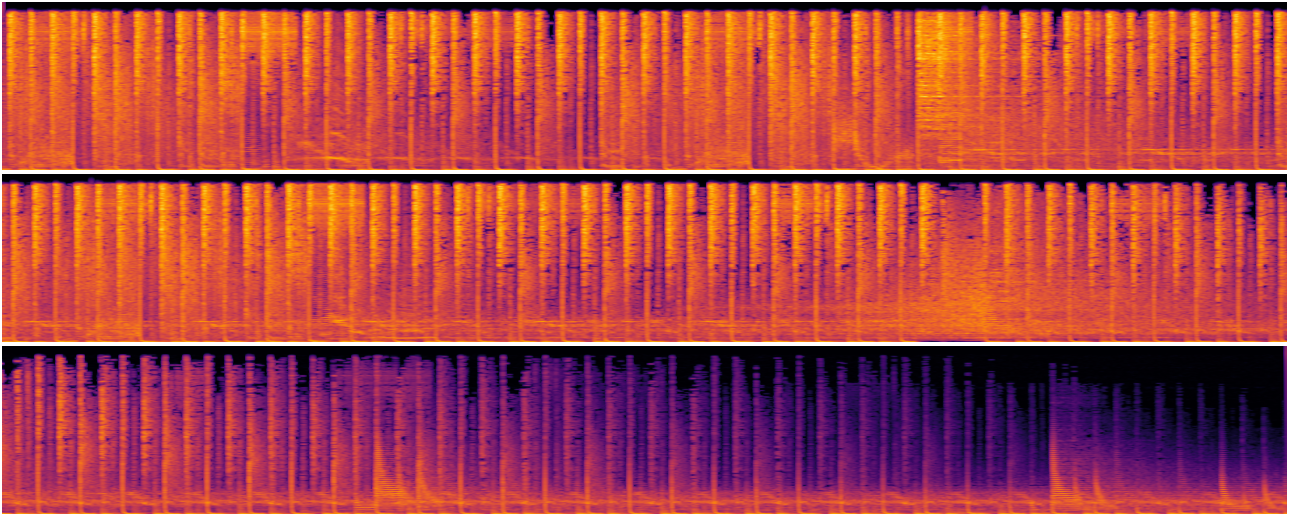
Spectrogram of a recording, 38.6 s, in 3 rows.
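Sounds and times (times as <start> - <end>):
drums: 0.0 - 38.5
psychedelic progressive trance music with drums: 0.0 - 38.5.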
